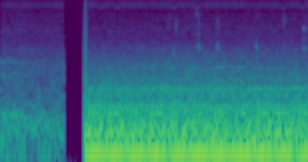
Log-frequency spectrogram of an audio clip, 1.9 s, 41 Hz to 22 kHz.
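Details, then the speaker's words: Chevrolet Silverado with no power and a recurring cylinder 6 misfire code, check engine light on, while coils are being swapped. Low, uneven V8 idle with a lumpy, stumbling beat; cylinder misfire. "I don't know if it's showing up in the camera there but the engine is running kind of rough and you've got the engine light on there"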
